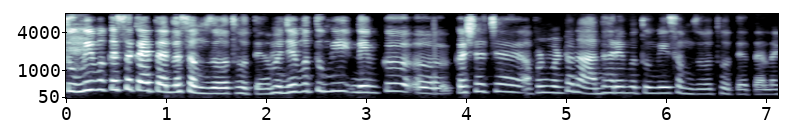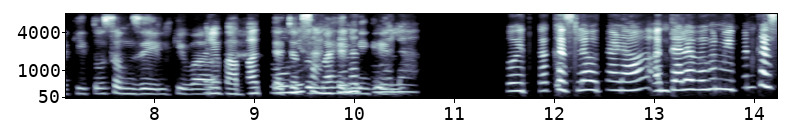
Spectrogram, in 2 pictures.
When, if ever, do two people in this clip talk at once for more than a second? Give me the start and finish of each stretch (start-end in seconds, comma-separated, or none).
9.2-10.5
